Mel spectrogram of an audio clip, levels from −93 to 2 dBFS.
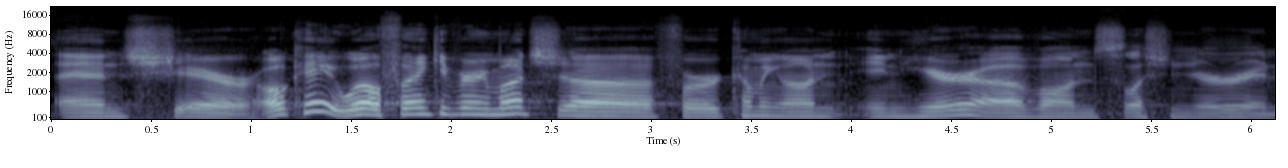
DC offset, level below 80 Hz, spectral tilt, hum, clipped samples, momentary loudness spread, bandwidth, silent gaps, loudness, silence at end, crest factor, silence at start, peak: under 0.1%; -76 dBFS; -4 dB/octave; none; under 0.1%; 13 LU; 16 kHz; none; -33 LUFS; 0 s; 20 dB; 0 s; -14 dBFS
